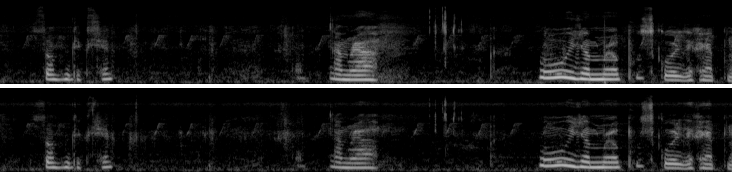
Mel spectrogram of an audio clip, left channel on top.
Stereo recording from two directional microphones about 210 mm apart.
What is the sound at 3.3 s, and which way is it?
Speech, 15° left (ahead or behind).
